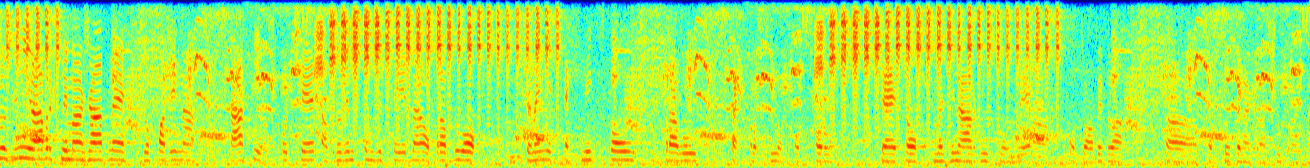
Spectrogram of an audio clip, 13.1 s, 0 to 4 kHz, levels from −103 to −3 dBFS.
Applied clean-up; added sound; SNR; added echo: none; Bird; -3 dB; none.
